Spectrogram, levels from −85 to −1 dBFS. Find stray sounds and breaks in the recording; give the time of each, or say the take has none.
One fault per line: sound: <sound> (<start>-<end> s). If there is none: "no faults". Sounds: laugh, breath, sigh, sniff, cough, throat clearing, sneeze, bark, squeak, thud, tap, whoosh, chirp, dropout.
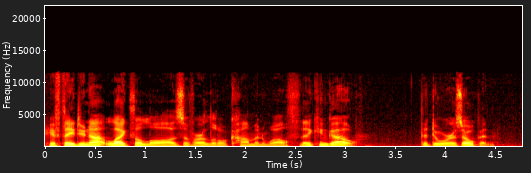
no faults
